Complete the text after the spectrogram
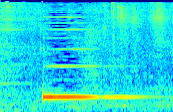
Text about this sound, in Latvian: Deputāti lūdzu balsojumu, lūdzu zvanu.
